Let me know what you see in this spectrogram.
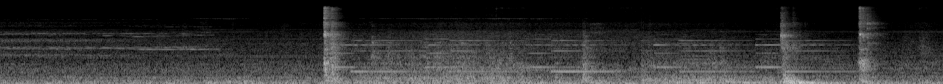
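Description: Keio Line commuter train heard from inside the car: a steady running rumble. A sharp clack comes about three seconds in, and two more come near the end. In between there is a thin steady whine.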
